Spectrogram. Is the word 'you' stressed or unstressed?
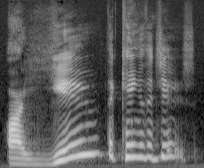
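stressed. The word 'you' is strongly emphasized.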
